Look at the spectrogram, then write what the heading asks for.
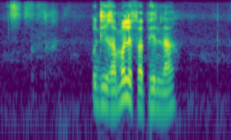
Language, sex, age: Tswana, male, 22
